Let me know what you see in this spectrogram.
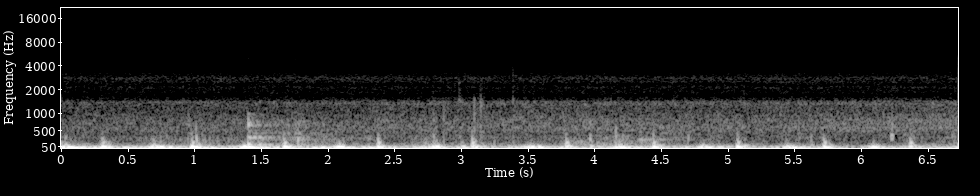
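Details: A real heartbeat recorded up close on the chest with binaural microphones during whispered ASMR: normal heartbeat.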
